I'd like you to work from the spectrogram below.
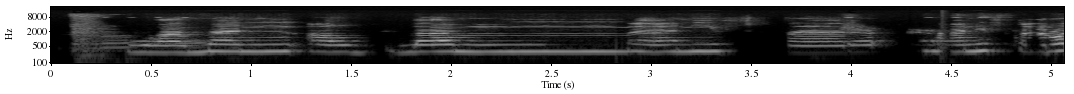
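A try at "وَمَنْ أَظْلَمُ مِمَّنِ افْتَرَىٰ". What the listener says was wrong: Waman azlam mimnya yang kedua masih. Waman azlam mimman iftari.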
